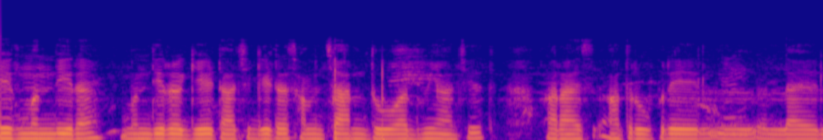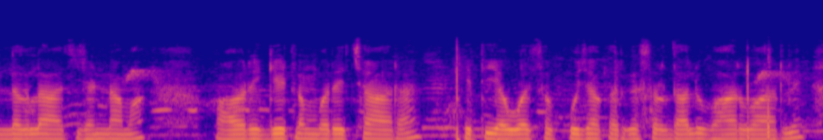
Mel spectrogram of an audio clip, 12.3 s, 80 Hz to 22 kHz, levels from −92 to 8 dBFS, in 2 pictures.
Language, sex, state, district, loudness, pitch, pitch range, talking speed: Halbi, male, Chhattisgarh, Bastar, -29 LUFS, 130 Hz, 130-135 Hz, 155 wpm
